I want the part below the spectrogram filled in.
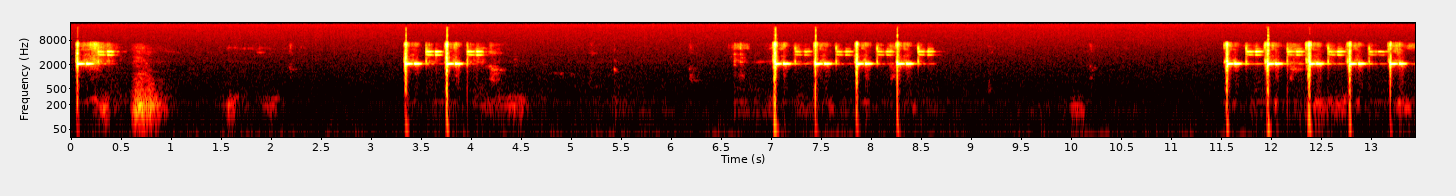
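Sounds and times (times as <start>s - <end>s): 
Nokia 6100 mobile phone ringtone: 0.1s - 0.5s, 3.4s - 4.1s, 7.0s - 8.6s, 11.6s - 13.4s.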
